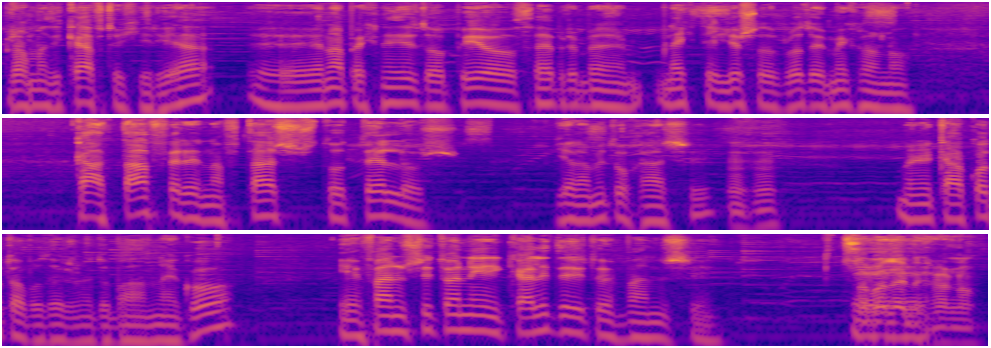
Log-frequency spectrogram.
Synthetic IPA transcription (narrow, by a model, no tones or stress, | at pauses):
pɾɐɣmɐt̪ikɐft̪o̞çiɾiɐeenɐpe̞xniðit̪o̞ːpio̞θɐe̞pɾe̞pe̞nɐe̞çi̥t̪e̞ʎo̞si̥t̪obɾo̞t̪̬oimixɾo̞no̞ | kɐt̪ɐfe̞ɾe̞nɐft̪ɐsi̥st̪o̞t̪e̞lo̞s | ʝɐnɐmit̪o̞xɐsi | inekɐko̞t̪oɐpot̪elo̞zmet̪obɐnɐnɐiko̞ | ie̞ɱfɐnisit̪onikɐlit̪e̞ɾit̪ue̞ɱfɐnisḭ | soɾot̪omixɾono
